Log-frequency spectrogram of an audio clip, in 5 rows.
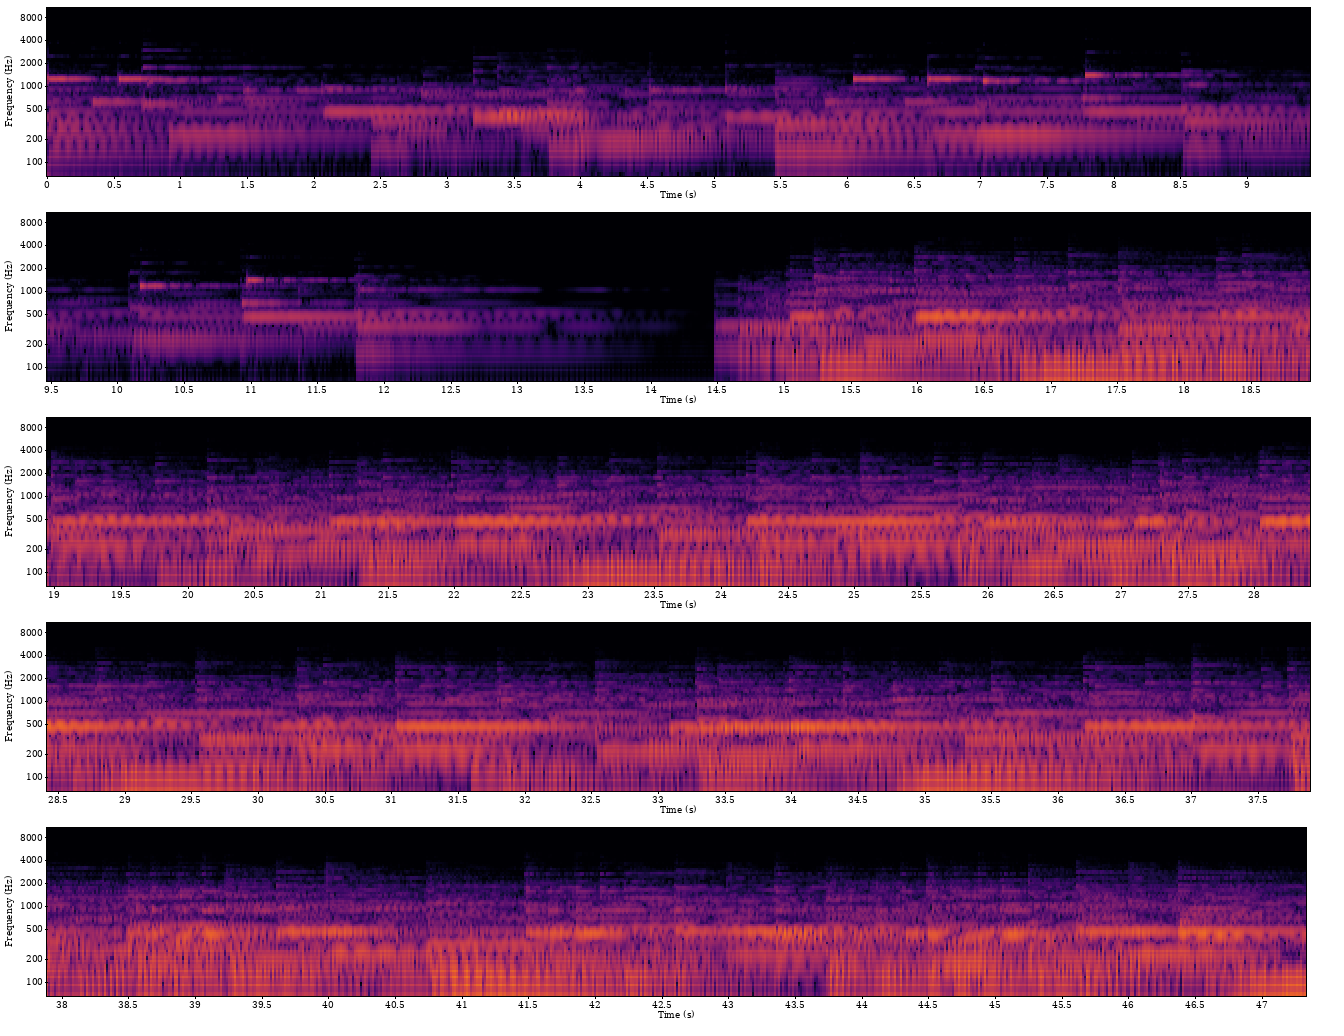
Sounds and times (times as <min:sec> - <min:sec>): Piano: 0:00.0 - 0:47.3.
